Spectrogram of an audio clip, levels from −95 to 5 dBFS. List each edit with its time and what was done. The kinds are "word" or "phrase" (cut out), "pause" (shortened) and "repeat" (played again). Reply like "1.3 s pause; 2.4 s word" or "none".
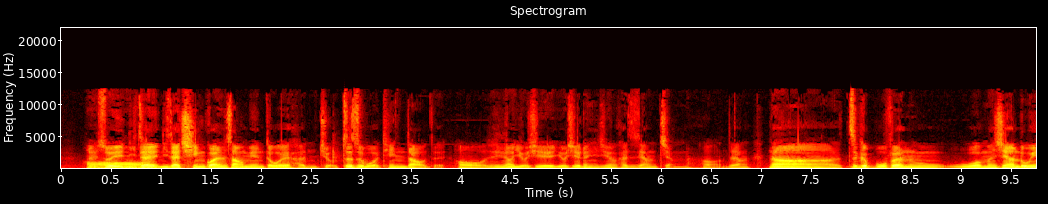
3.9 s pause; 7.0 s pause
